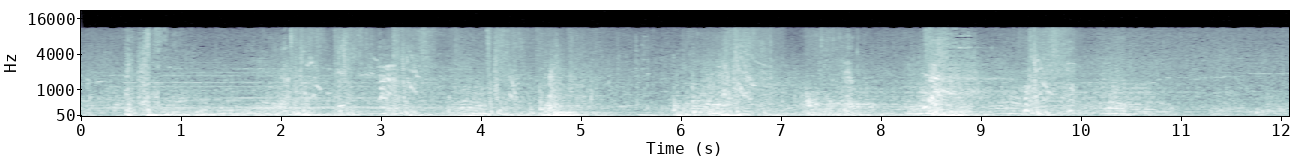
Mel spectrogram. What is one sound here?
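An energy blade hums and whooshes as it swings.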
